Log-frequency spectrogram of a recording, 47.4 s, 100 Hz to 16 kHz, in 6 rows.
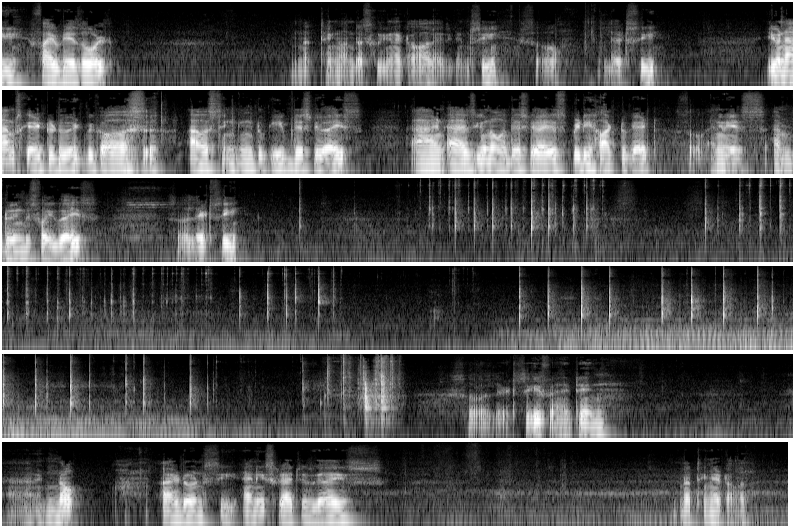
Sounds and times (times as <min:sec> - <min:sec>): Speech: 0:00.0 - 0:01.2, 0:02.9 - 0:06.6, 0:07.7 - 0:16.8, 0:17.6 - 0:18.3, 0:36.2 - 0:37.8, 0:39.6 - 0:40.4, 0:41.1 - 0:43.4, 0:46.3 - 0:47.1.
